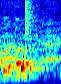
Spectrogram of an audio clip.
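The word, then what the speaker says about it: كتب: Kalau ada alifnya dibaca? Kitab. Nggak ada alifnya dibaca? Kutub.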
